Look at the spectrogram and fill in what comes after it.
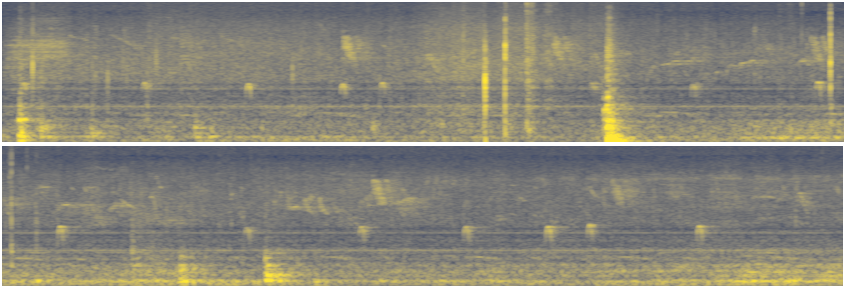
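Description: Outdoor ambience with birds chirping: scattered short high chirps and a short note repeated about once a second. A few sharp clicks about five seconds in and a thump just after six seconds.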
